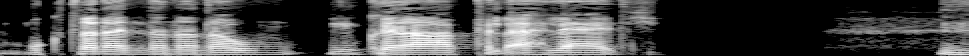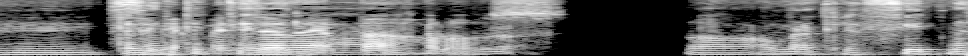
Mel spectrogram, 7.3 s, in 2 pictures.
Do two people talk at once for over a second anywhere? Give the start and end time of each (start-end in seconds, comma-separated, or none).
4.0-5.5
